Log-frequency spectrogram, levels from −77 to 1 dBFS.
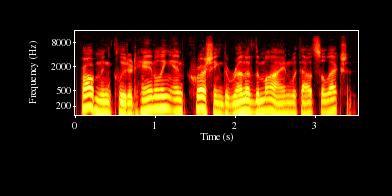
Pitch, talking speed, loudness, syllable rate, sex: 140 Hz, 220 wpm, -17 LUFS, 6.0 syllables/s, male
